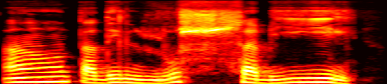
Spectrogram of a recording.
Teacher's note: ان تضلوا السبیل، تدلس، ضاد حروف متعالیہ میں سے لام کے ساتھ ملائیں گے، لام کے پیش سین کے ساتھ ملائیں گے، سین پہ سیٹی بھی واضح کرنی ہے اور اس حرکت کو لمبا نہیں کریں گے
